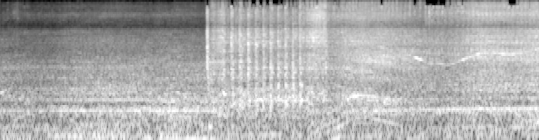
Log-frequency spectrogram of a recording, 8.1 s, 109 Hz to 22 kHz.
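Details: 2017 Toyota Corolla after the faulty fuse and ignition coil were replaced, now running steady and even with no stumble or missed beats between light blips; the misfire is fixed and it fires cleanly.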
